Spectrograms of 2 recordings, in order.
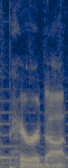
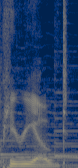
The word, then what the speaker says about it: peridot: I didn't know that that's how you pronounce peridot. I thought it was like period.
